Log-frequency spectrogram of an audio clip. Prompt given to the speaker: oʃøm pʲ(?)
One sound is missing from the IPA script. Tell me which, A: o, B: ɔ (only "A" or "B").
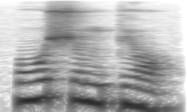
B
